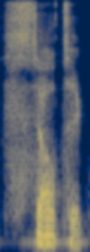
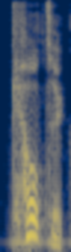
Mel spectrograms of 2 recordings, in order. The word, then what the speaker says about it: Celtic: pony by the way it is not celtic with a soft sea it is celtic with a hard see and this festival was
